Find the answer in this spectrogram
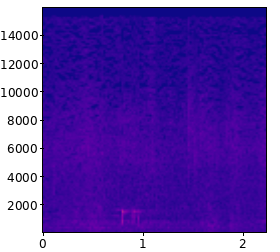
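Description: Two light, short metallic clinks of altar vessels being handled, over a steady low electrical hum.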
